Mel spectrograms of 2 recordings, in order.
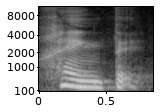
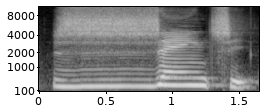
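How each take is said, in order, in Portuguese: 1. Começa com h forte, como em espanhol. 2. Começa com um som de zh contínuo e suave. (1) "nem gente" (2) "e sim gente, é um som contínuo"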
